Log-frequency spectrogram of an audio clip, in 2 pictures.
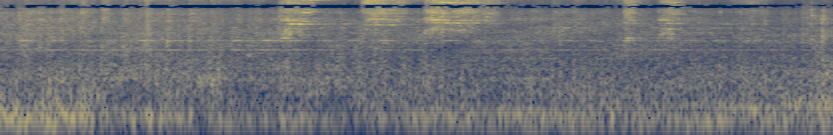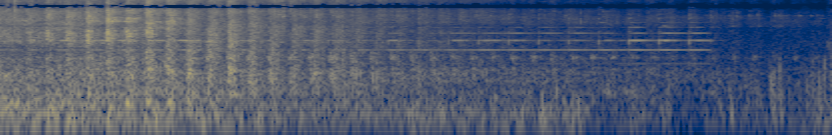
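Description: Canadian Pacific freight train cars rolling past with a steady rumble, their wheels clicking in a regular rhythm over the rail joints. The sound fades away over the last few seconds as the end of the train passes.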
